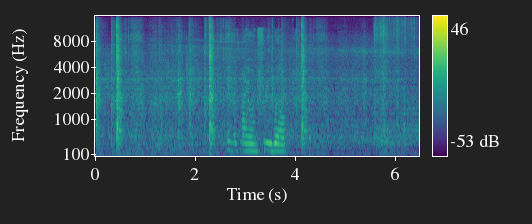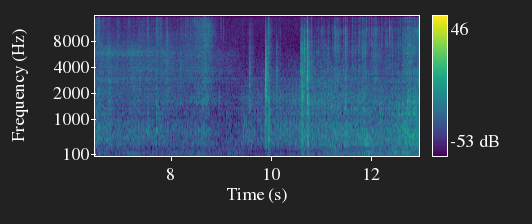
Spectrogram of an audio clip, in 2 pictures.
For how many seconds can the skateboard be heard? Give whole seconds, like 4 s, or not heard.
13 s.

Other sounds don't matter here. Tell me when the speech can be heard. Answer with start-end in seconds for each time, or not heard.
2.6-4.3.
